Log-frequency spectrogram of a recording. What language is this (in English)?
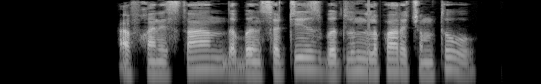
Pashto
